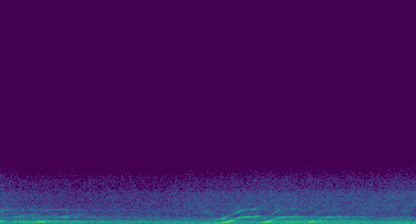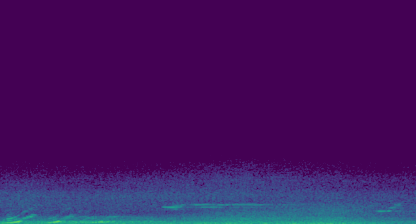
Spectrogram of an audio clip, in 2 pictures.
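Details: Humpback whale song: paired rising upsweeps repeated twice, each pair followed by level tonal moans, then a higher thin whistle late in the clip, over low background rumble.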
